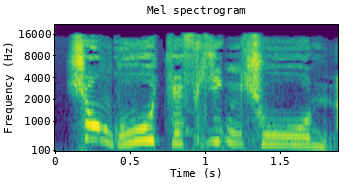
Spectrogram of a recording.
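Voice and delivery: high, sing-out reply; placating little rival. A narrator's reading. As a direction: give in with a high, drawn-out call. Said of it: "antwortete Zack".

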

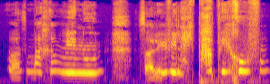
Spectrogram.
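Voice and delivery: hohe, weinerliche Mädchenstimme; zitternde Stimme. A narrator's reading. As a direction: frag voller Angst, den Tränen nah. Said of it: "mit zitternder Stimme". (ängstlich zitterndes Mädchen)

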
